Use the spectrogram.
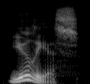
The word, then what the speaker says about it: Julius: In early episodes, I talked about how the name Julius, as in Julius Caesar, was originally spelled with an I and pronounced Eulius in Latin and then became Julius.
